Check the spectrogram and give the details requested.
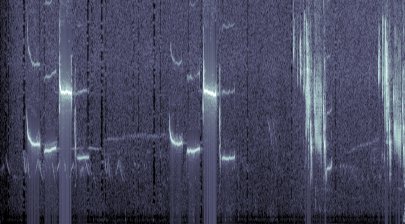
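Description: Carolina Chickadee: two clear, whistled four-note phrases going high, low, high, low, followed by harsh, buzzy chick-a-dee-dee notes.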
